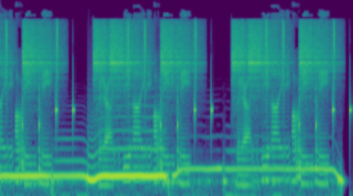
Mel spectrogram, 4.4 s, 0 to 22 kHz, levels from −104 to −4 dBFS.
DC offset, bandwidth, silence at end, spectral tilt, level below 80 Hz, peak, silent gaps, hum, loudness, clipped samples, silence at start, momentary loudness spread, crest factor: under 0.1%; 18 kHz; 0 s; -2.5 dB/octave; -60 dBFS; -8 dBFS; none; none; -23 LUFS; under 0.1%; 0 s; 7 LU; 14 dB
